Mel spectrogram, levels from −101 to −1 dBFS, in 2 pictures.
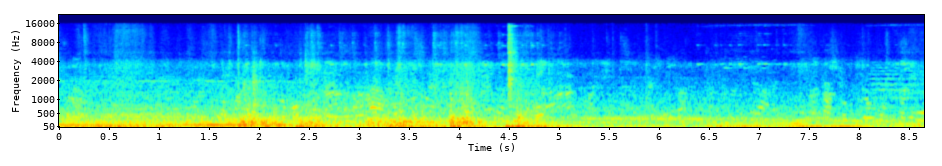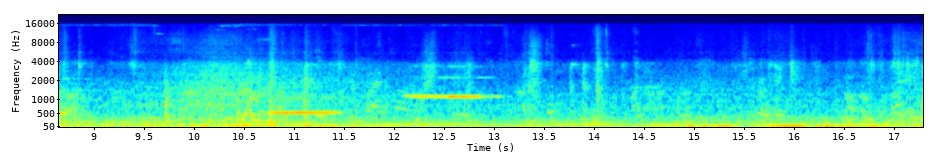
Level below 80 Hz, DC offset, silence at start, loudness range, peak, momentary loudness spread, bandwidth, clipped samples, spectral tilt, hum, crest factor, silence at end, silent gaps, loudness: -36 dBFS; under 0.1%; 0 s; 10 LU; -14 dBFS; 12 LU; 16 kHz; under 0.1%; -7 dB/octave; none; 18 dB; 0 s; none; -35 LUFS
